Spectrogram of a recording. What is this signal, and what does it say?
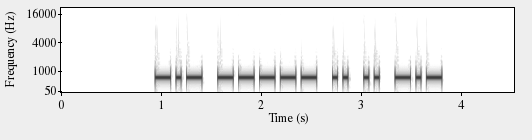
Morse code, heard as a keyed tone, about 23 wpm, 700 Hz. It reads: K0IIK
